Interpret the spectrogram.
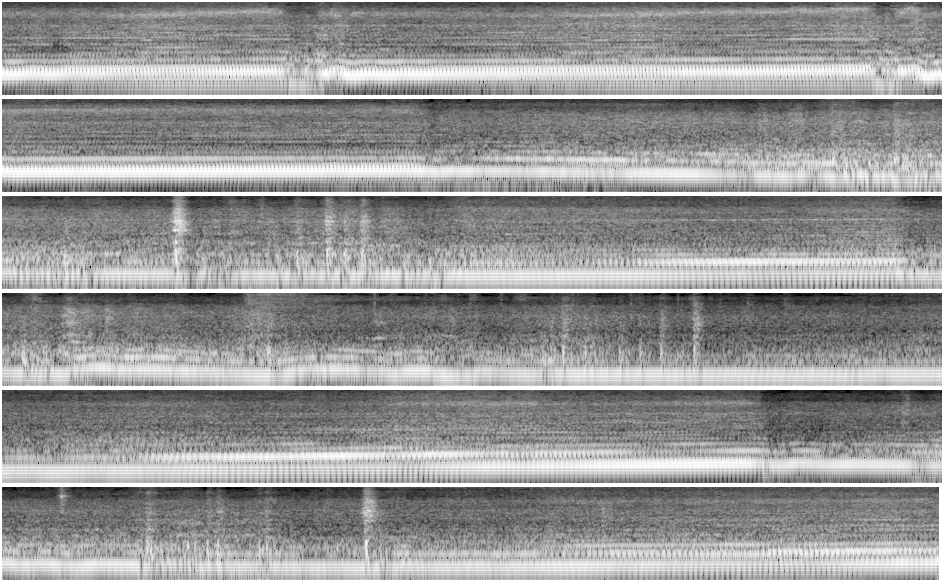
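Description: Honda D-series four-cylinder engine of an EK Civic race car heard from inside the cabin on track, its note climbing as it pulls and falling when the throttle comes off. Several drops in pitch, with a few quick rev blips about halfway.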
